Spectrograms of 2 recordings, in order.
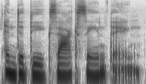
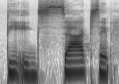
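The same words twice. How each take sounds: First: Said in the usual way. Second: "exact same" drawn out slowly, each word weighted; slow it down and lean on "exact"; slow emphatic repeat. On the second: Acted.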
